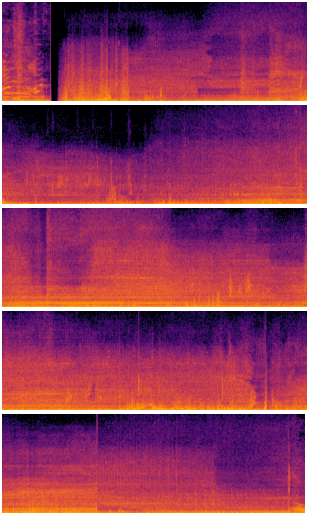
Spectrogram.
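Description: Motor scooter riding along a road, its small engine running under steady road and wind noise picked up by a camera on the scooter. A steady engine note holds from about a third of the way in until near the end.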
